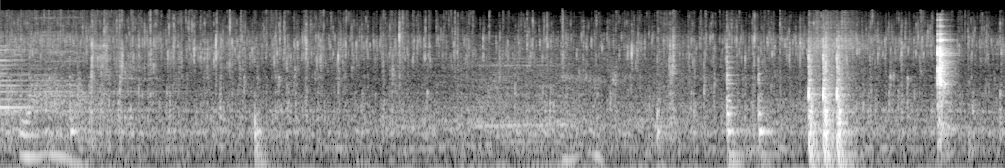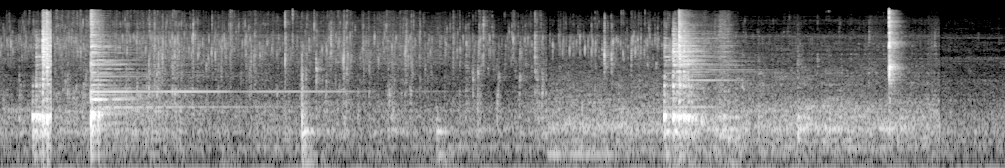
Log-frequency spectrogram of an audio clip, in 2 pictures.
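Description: A stainless steel pan lid and a wooden spoon against a pan of simmering meat sauce: a few sharp knocks and clatters, one leaving a short metallic ring, over a low steady kitchen background.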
